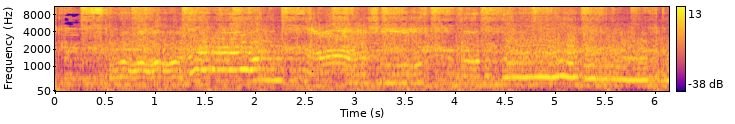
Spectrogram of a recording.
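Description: Live acoustic rock band playing: strummed acoustic guitars and an acoustic bass guitar under a sung melody with vibrato, in a loud club room.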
